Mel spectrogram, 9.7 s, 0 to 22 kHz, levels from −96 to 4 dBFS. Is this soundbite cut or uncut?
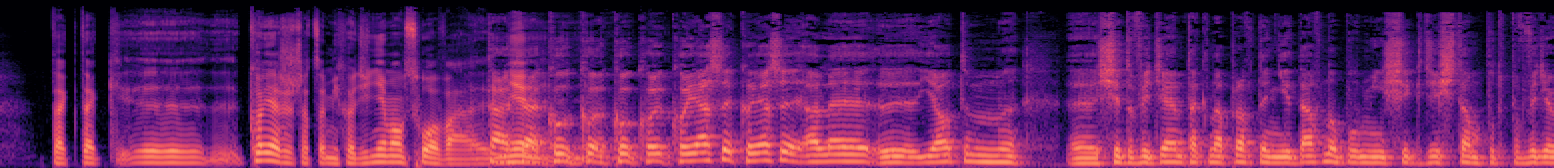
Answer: uncut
